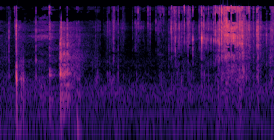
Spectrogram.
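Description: Cellophane shrink-wrap being torn and peeled off a plastic UMD movie case: a few sharp crackles in the first second, then a longer stretch of crinkling near the end.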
